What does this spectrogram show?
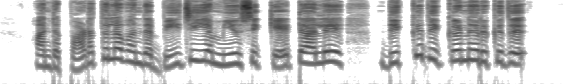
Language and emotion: Tamil, fearful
